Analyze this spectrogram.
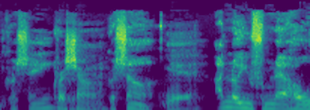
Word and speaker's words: Chrisean: That's how you pronounce her name, Chrisean? Chrisean.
